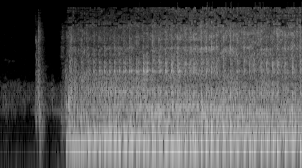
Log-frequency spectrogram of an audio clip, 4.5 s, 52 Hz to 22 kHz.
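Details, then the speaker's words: 1986 Yamaha Razz two-stroke scooter after carburetor float valve fix for fuel gushing; brief crank, catches into even buzzy idle with steady beat, smoky but no leaks, runs fine. "so yeah it runs like you know heck yeah this thing's awesome"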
